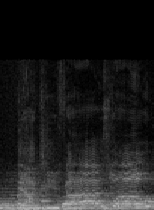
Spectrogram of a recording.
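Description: Gospel singing by a woman and a man together, long held notes in close harmony that slide to a new note about a second in.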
